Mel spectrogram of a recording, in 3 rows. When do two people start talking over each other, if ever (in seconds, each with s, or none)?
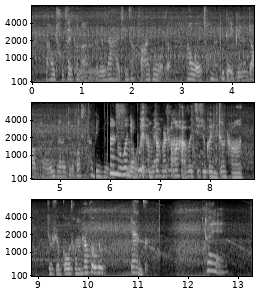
6.0 s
